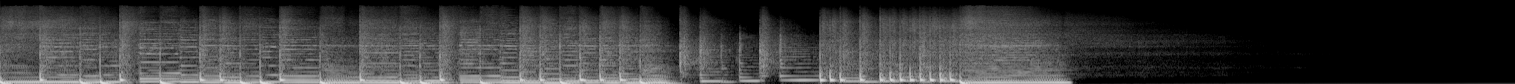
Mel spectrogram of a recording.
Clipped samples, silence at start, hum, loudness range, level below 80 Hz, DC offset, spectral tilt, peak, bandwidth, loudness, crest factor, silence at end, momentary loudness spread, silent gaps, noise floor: under 0.1%; 0 s; none; 4 LU; -24 dBFS; under 0.1%; -5.5 dB/octave; -6 dBFS; 17 kHz; -19 LUFS; 14 dB; 4.4 s; 9 LU; none; -86 dBFS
